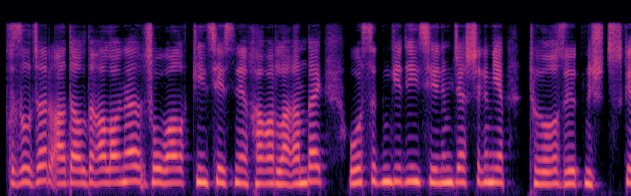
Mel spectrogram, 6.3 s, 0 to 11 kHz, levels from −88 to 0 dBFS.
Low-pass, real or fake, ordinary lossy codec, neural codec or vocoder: 7.2 kHz; fake; none; codec, 16 kHz, 1 kbps, FunCodec, trained on Chinese and English, 50 frames a second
